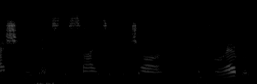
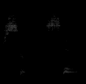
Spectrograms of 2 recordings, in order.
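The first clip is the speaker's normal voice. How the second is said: plain reading voice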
